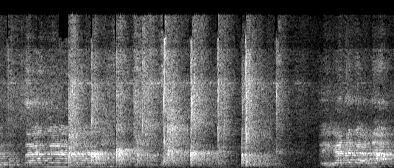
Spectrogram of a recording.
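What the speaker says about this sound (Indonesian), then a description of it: "Berikan tepuk tangan." A sixth-grade class claps in a series of sharp, evenly spaced bursts. A voice is heard just before the clapping and again just after it.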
